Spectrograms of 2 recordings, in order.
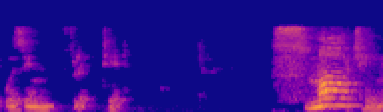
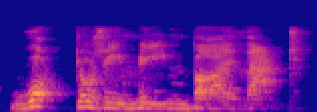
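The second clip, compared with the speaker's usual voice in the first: indignant demand; 6 semitones higher, 6 dB louder, slower than usual. Acted. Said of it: "replied Squeers".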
